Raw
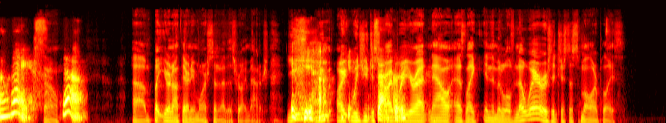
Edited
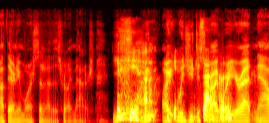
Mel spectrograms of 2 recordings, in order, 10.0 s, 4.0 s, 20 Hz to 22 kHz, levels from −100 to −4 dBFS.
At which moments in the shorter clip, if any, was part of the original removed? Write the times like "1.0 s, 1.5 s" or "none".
none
